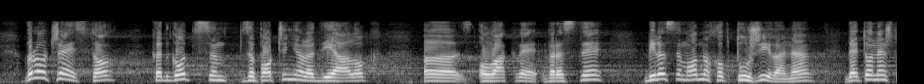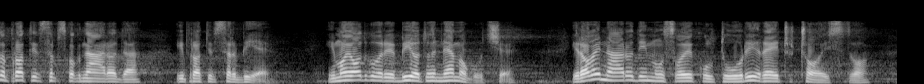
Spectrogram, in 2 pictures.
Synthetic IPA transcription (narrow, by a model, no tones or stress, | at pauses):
ʋr̩lˠo̞t͡ʂeːst̪o̞kad̪ɡo̞d̪samzapo̞t͡ʂiɲalad̪ialo̞ɡ | oʋakʋe̞ʋr̩st̪e | biːlasamo̞d̪maxopt̪uʒiʋanad̪aje̞t̪o̞ːnɛʂt̪o̞pɾo̞t̪iʋsr̩psko̞ɡnaːɾo̞d̪a | ipɾo̞t̪iʋsr̩bijḛ | imoːjod̪ɡo̞ʋoɾjebiot̪o̞ːjenemoɡṵt͡ɕḛ | jeɾo̞ʋajnaːɾo̞d̪imausʋo̞jo̞jkulˠt̪uːɾiɾeːt͡ʂt͡ʂoːjst̪ʋo̰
